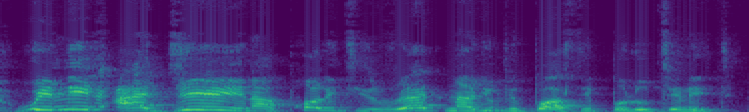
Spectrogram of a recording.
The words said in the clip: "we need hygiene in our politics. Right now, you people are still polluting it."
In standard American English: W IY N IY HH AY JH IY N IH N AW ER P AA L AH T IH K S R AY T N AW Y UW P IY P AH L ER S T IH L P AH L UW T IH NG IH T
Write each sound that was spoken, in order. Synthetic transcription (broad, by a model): W IY N IY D AY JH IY IH N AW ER P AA L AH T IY S R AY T N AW Y UW P IY P AH L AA S T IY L P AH L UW T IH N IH T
